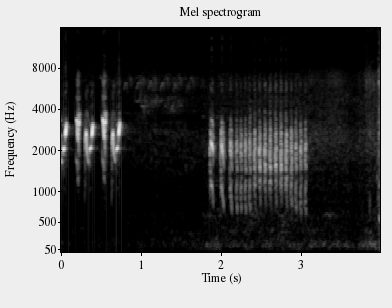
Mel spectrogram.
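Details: Agitated yellow-vented bulbuls in a fight: a rapid string of bright, gurgling notes opens, then after a pause a loud, steady machine-gun chatter of about fifteen repeated notes, before a soft rustle closes.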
